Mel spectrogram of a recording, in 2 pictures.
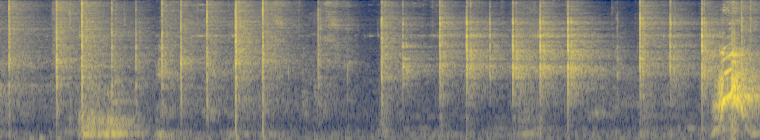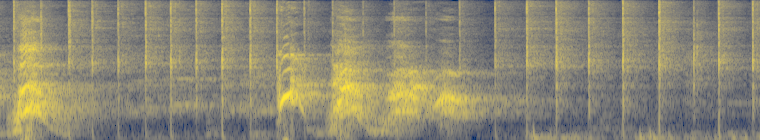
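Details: Mixed-breed toy dog playing happily: a fast, regular patter of light clicks throughout, broken by a cluster of bright, high yapping barks in the second half.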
